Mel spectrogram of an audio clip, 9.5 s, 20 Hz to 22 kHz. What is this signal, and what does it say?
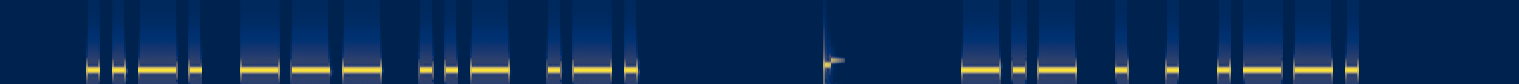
Morse code, heard as a keyed tone, about 15 wpm, 700 Hz. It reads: FOUR KEEP
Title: Sentences from Top 300 Words - New Word Drill - 15wpm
